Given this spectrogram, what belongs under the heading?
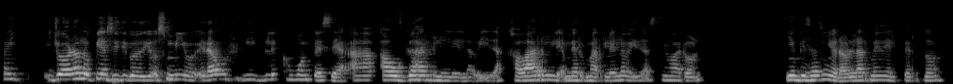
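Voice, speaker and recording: Woman guest, heartfelt testimony, soft mellow voice. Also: medium pitch, level tone, fast. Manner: emotional, earnest storytelling. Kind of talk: personal testimony in conversation.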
